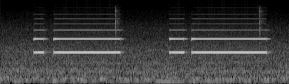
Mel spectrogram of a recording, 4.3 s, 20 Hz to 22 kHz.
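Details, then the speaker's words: Sears Suburban SS16 garden tractor (16 hp Onan twin) ignition key switch continuity test in start position: tester beeps in two bursts, a short chirp then a one-second tone, as the start contacts drop out intermittently; improving as worked. "Okay, now if I put this one on start, listen, I don't know if you can watch and listen, but whenever I do this, sometimes it's intermittent. Like I say, this switch is getting better."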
